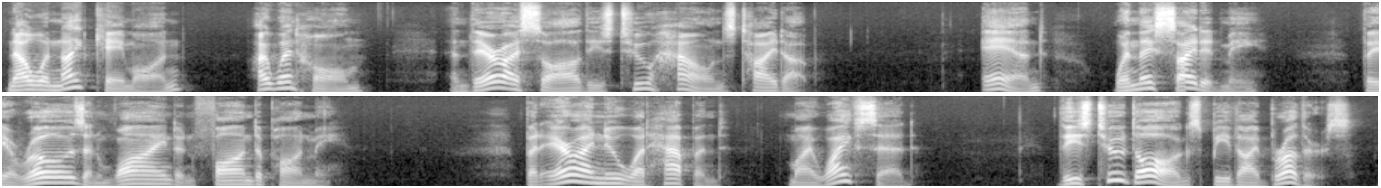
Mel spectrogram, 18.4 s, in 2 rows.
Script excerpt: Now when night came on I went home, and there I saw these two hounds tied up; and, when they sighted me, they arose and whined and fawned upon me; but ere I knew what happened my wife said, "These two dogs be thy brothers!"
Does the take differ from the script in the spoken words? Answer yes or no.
no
